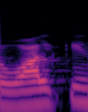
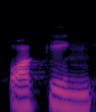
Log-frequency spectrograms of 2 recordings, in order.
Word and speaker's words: walking: অনেকেই কিন্তু এটা ওয়াল্কিং উচ্চারণ করে, এটা হবে ওয়াকিং, এল এর উচ্চারণ হবে না।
